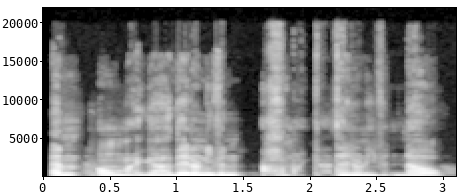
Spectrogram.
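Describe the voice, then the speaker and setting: A man's voice: lowish voice, quick pace. A man in his twenties, co-hosting a podcast in casual chat, telling stories and acting out people's reactions. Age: 20s. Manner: animated storytelling, acts out quoted reactions. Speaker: podcast co-host. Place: small room.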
